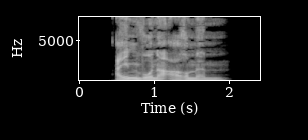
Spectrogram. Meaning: strong dative masculine/neuter singular of einwohnerarm
- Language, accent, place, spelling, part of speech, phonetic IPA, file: German, Germany, Berlin, einwohnerarmem, adjective, [ˈaɪ̯nvoːnɐˌʔaʁməm], De-einwohnerarmem.ogg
